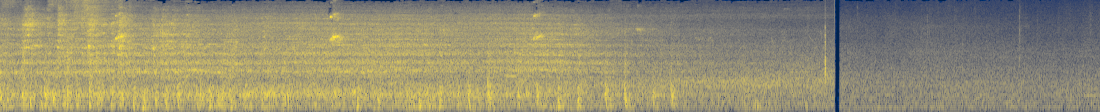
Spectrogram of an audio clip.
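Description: NJ Transit commuter train's passenger coaches rolling past at speed, wheels clicking over rail joints, fading as the last car goes by. About eight seconds in, the sound cuts off suddenly to a much quieter background hum.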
